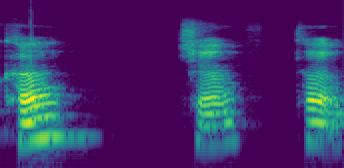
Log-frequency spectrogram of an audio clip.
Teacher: महाप्राण में अधिक हवा निकलती है, यह बात जो है सत्य है, परंतु ख, छ, थ जैसे महाप्राण अघोष हैं, इस कारण असत्य है।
